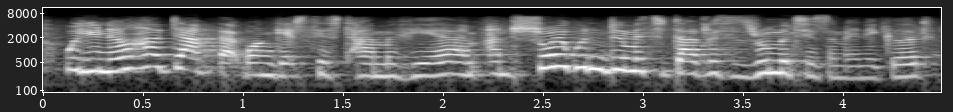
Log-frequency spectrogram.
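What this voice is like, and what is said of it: English accent. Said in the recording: “She speaks with an accent... My daughter was raised and educated in England.”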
